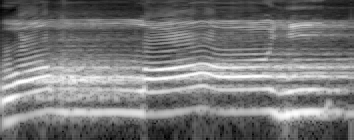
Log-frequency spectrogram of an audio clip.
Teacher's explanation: Setiap ada lafaz Allah sebelumnya berharakat fathah atau dhammah, maka disebut lafzul jalalah tafkhim. Maka dia harus dibaca tebal.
